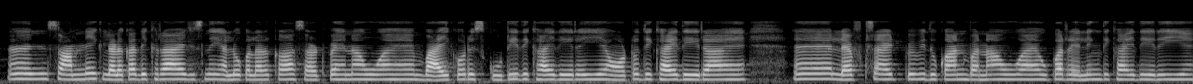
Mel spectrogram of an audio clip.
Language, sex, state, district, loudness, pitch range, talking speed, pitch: Hindi, female, Chhattisgarh, Bilaspur, -18 LUFS, 225-240 Hz, 210 wpm, 230 Hz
